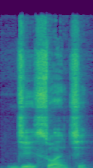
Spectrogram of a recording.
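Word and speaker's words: 计算器: Pronounce it. Tou yin ji. Now number 14. We have calculator. Calculator. Ji Suan Chi.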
